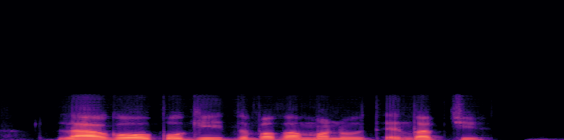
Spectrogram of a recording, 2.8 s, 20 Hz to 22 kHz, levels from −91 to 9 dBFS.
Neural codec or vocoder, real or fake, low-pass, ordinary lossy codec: codec, 16 kHz, 0.7 kbps, FocalCodec; fake; 7.2 kHz; none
